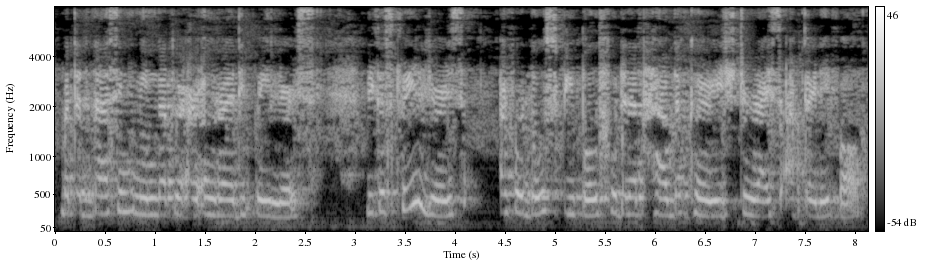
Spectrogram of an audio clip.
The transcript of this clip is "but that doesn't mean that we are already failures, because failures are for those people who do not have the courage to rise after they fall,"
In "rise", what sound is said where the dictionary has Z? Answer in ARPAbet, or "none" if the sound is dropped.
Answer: S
